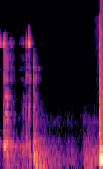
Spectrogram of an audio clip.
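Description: A glass saucepan lid with a steel rim is set down onto a stainless steel pot, giving a few light knocks and clinks within the first second.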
